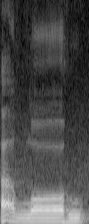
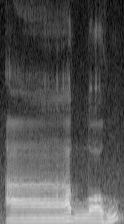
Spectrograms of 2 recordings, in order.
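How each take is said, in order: First: The second hamzah is softened, between hamzah and alif. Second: The second hamzah becomes a long 'a' vowel. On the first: "boleh dibaca tashil" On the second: "boleh dibaca ibdal"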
